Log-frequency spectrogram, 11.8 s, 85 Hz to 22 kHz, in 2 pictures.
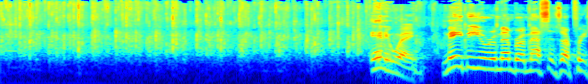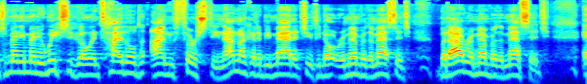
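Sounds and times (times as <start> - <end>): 
room full of people clapping: 0.0 - 5.6
speech: 3.7 - 11.7.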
